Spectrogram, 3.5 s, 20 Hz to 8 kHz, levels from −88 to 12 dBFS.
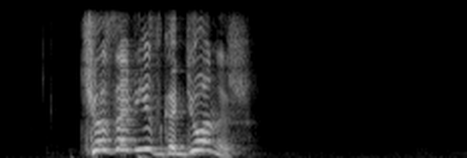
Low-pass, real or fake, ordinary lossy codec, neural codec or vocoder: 7.2 kHz; real; none; none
